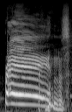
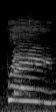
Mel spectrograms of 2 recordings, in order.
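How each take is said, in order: First: High loud zombie cry "Brains!"; zombie shout. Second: Zombie groaning "Brains!" high and far; zombie moan. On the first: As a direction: howl "Brains!" like a hungry zombie. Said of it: "made me wanna go". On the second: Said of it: "I picked up that vibe when you said". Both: Retold or imitated.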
